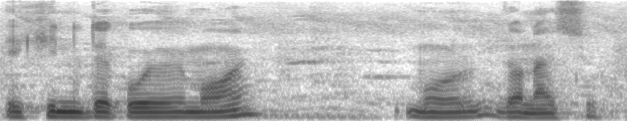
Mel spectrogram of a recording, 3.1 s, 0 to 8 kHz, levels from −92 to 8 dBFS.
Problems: background conversations at intervals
